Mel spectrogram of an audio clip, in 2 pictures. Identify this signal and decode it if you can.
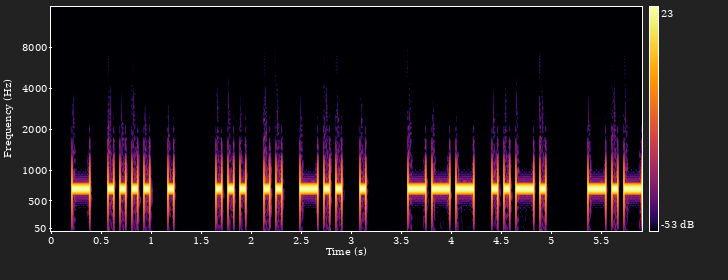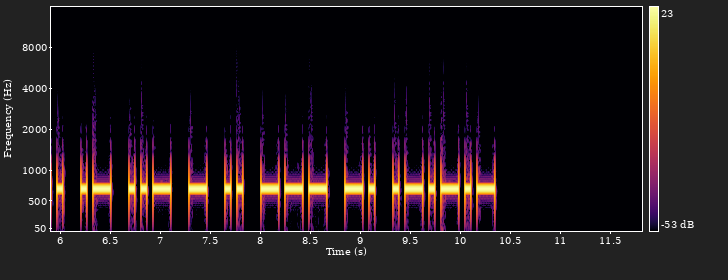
Morse code, heard as a keyed tone, about 20 wpm, 700 Hz. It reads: THE SIDE OF CAUTION.
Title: Sentences with 7-Word Phrases - 20wpm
